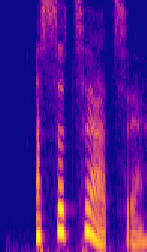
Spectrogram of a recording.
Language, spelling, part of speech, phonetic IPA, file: Russian, ассоциация, noun, [ɐsət͡sɨˈat͡sɨjə], Ru-ассоциация.ogg
- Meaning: association (group of persons associated for a common purpose)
